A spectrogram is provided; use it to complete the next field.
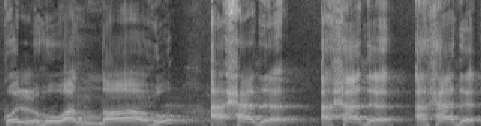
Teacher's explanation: dia berada di akhir ayat atau huruf yang paling terakhir ketika wakaf maka pantulannya besar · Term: Qalqalah Kubro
